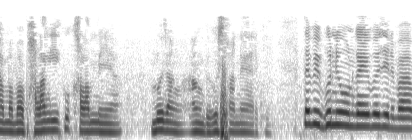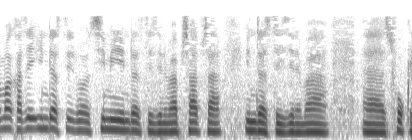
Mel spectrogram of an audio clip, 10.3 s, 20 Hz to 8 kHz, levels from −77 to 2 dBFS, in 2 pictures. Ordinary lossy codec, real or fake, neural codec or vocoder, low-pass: MP3, 24 kbps; real; none; 7.2 kHz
